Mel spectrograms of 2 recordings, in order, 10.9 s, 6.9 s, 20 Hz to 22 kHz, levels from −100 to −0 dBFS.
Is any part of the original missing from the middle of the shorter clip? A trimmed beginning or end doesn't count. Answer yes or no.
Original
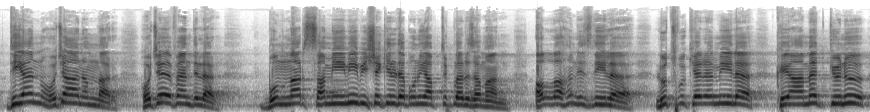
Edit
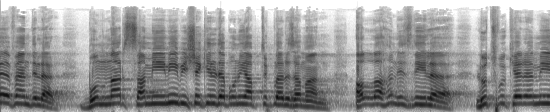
yes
